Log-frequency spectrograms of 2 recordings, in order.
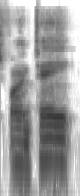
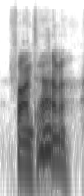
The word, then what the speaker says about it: Fontana: successful underdogs and today I have Mr Fontaine is that how you say it Fontana Montana I'm sorry I missed it I don't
